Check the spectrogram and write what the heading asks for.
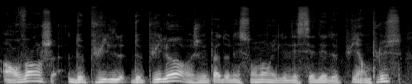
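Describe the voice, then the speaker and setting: A man's voice: lowish voice, fairly quick, dark tone, slightly rough, dry recording. A man being interviewed, giving an earnest personal account with many hesitations and restarts. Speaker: interview guest.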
